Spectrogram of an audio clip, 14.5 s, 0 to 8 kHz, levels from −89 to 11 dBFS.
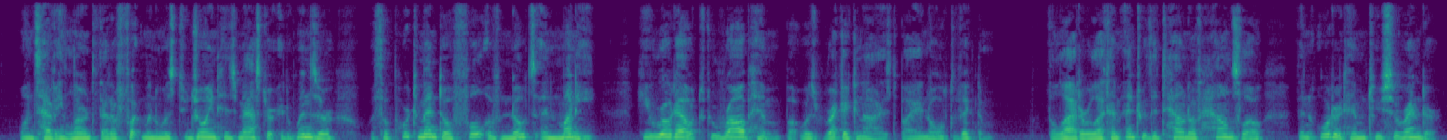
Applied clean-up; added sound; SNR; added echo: none; none; none; none.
